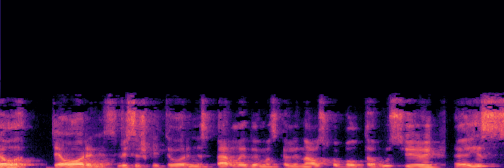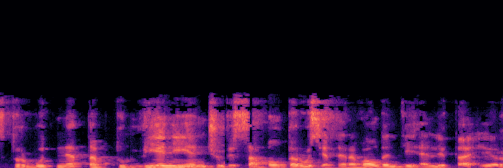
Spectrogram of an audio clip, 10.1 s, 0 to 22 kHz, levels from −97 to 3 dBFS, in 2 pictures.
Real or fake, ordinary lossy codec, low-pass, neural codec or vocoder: real; MP3, 48 kbps; 9.9 kHz; none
